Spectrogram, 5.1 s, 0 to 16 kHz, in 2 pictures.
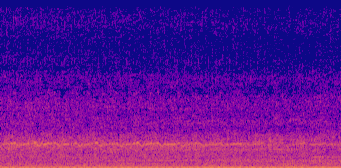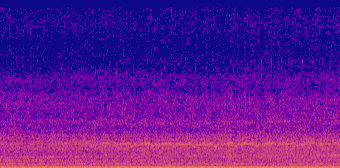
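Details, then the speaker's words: Chevy Monte Carlo with a naturally aspirated L36 3800 Series II V6 at its first start-up after a revamp. A steady, even low rumble at idle with no knocks, ticks or misses; running smoothly. "The bass is a little bit deeper because it's in that corner over here, but that's usually what it sounds like, a little small rumble."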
